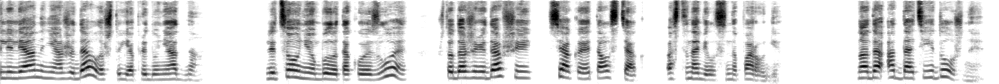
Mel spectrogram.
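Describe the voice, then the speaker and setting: A woman narrating a first-person audiobook with lively storytelling. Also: a little high, dry recording, clean studio sound.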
